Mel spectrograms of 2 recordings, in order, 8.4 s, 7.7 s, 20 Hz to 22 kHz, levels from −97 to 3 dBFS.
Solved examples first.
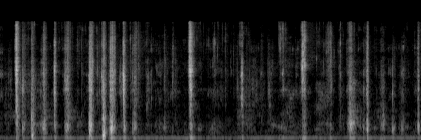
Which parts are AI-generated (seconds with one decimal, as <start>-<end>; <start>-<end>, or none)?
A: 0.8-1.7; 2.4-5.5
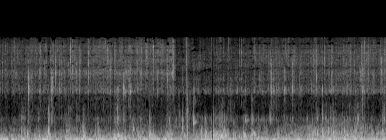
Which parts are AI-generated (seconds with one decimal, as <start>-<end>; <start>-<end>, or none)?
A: 2.3-3.8

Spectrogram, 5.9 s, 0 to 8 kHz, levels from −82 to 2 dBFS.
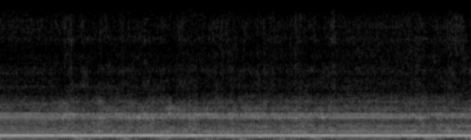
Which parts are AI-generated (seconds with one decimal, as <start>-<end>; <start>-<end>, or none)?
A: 0.7-4.2; 5.0-5.9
